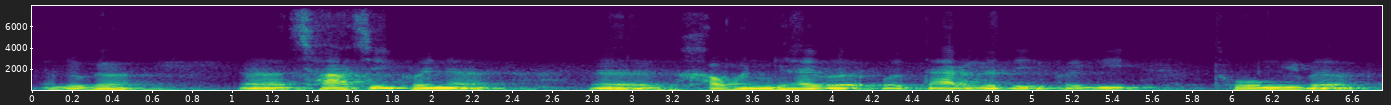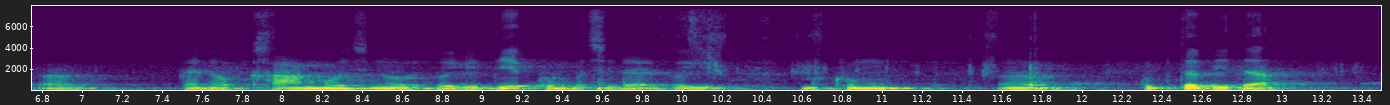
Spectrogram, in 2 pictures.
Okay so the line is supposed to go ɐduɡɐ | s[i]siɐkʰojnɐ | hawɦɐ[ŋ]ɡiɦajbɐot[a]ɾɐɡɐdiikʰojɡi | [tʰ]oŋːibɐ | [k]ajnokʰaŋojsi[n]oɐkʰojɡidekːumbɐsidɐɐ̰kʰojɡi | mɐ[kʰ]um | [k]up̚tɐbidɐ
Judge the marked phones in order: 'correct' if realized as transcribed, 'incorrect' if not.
incorrect: a, incorrect: n, correct, correct, correct, correct, correct, correct

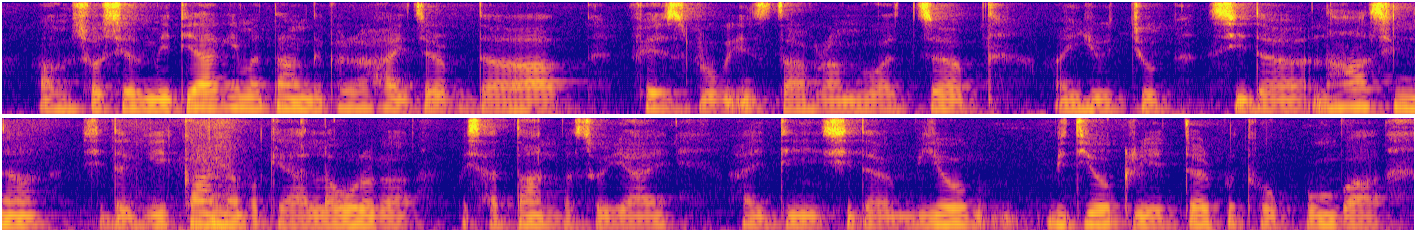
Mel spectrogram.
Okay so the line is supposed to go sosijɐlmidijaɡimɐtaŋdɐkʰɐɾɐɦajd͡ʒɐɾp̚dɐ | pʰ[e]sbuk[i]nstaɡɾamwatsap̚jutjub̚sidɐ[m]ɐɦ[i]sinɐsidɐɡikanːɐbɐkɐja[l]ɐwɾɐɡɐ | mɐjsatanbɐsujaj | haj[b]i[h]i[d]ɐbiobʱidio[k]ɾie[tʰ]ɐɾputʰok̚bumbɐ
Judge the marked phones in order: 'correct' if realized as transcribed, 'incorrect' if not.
correct, correct, incorrect: n, incorrect: a, correct, incorrect: d, incorrect: s, correct, correct, incorrect: t

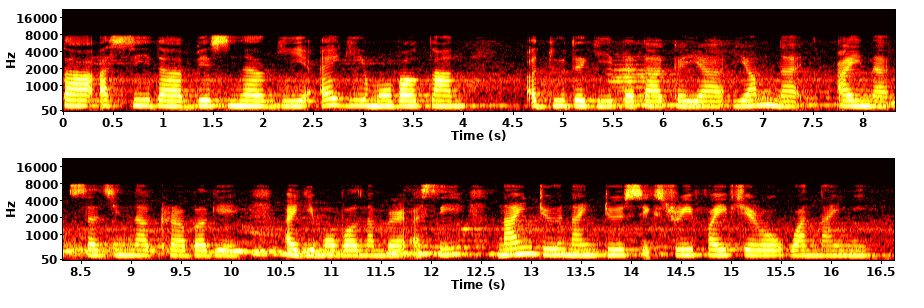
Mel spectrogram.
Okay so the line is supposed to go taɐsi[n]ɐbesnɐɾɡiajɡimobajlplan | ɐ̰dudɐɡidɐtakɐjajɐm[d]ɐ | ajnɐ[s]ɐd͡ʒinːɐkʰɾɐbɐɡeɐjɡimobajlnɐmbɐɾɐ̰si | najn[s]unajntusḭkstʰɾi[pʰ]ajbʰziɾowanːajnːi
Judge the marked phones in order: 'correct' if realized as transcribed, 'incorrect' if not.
incorrect: d, incorrect: n, correct, incorrect: t, correct

